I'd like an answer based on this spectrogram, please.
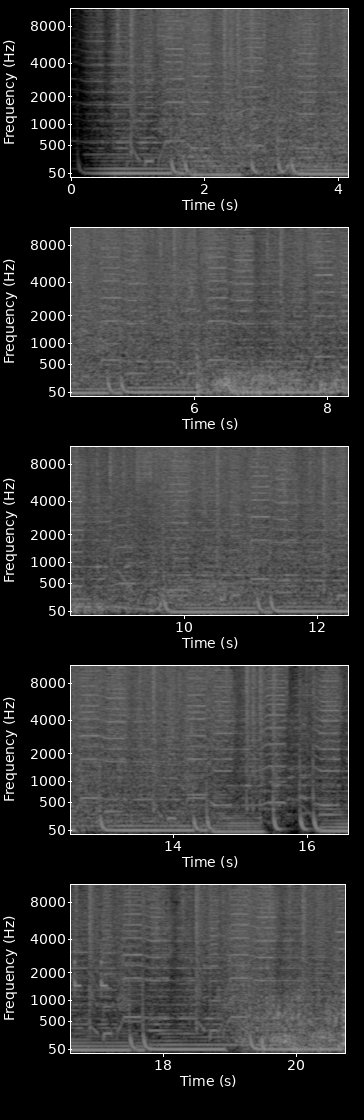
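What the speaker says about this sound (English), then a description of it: "I wish the rain would stop, because the rain is tanking my FPS." Dense, continuous rainfall in the video game location Diamond City, a loud, steady wash of falling water under a layered game soundscape, with no let-up throughout.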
